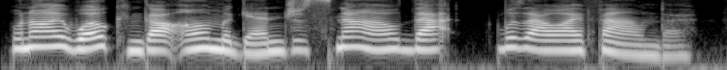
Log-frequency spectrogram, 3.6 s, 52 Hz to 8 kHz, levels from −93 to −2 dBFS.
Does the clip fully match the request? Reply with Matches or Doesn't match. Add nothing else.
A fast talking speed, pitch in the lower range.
Doesn't match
